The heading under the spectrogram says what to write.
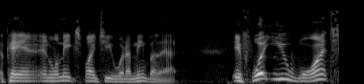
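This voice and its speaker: In an American accent, a man talks at a very fast pace with an animated tone against a quiet background. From US South. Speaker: pastor. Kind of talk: sermon. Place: church.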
